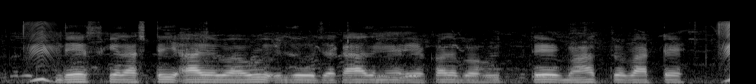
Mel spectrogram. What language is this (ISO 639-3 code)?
bho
